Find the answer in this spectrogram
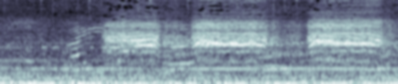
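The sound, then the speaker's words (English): A loud bird high up in a tree repeatedly calls, three harsh, raspy caws in a steady rhythm over a constant low hum of background noise. “noisy bird?”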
